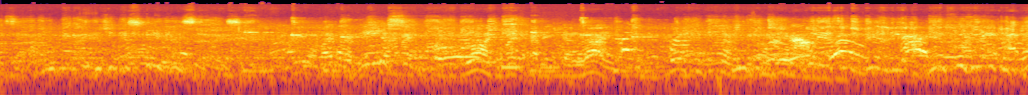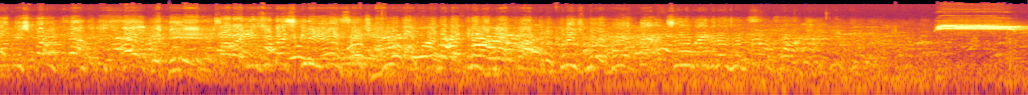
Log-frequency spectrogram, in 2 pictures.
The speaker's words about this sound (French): Dans les rues de Rio de Janeiro, un paysage sonore réalisé avec beaucoup d'amour par deux personnes qui vous souhaitent un excellent voyage.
